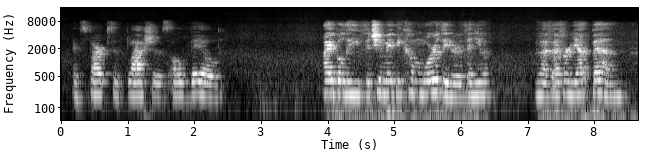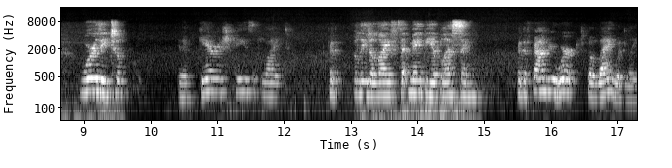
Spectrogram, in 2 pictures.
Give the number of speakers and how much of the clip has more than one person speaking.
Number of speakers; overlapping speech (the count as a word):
two, no overlap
